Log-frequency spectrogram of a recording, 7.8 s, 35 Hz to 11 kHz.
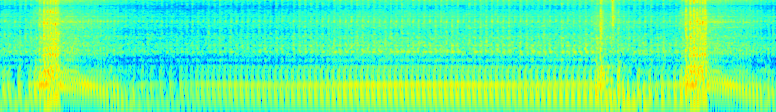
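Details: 2005 Honda CRF150F, California street-legal, after a valve adjustment and carburetor tune-up, having previously not started and idled too high: single-cylinder thump holds a steady idle, blipped twice and settling back cleanly; it runs properly.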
